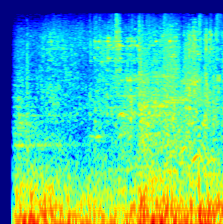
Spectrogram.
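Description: Logo-intro sound effect: a shattering crash that starts suddenly, over a deep bass rumble that grows louder as it goes.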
